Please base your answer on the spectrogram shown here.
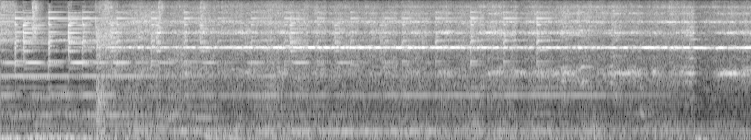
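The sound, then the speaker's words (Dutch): Rolling rail noise of an Intercity train approaching Deventer station: a steady, loud rumble with sustained high-pitched whining tones above it, continuous throughout. “Beste reizigers, de Intercity nadert station Deventer.”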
